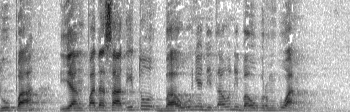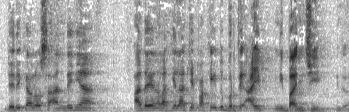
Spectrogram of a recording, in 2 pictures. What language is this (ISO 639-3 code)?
ind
